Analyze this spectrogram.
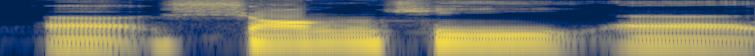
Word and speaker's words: Shang-Chi: while Shang-Chi, and I just learned how to pronounce that from the latest trailer, Shang-Chi is keeping its date with a shortened theatrical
